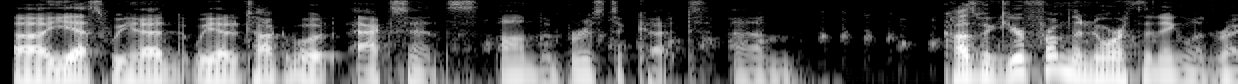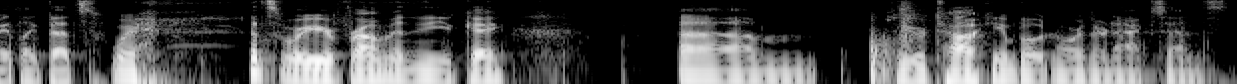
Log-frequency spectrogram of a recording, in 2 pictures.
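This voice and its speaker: A man's voice: on the low side, animated, normal speed, no room sound. A young man from Nova Scotia with a Canadian Maritime accent, chatting casually to his audience while playing, rambling and counting aloud. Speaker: streamer. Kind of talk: casual gameplay livestream chat.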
